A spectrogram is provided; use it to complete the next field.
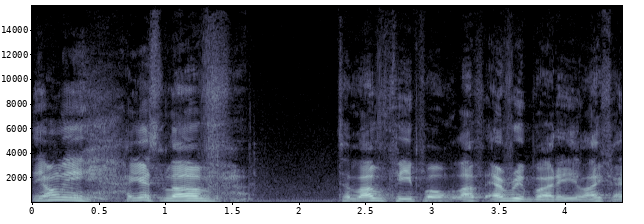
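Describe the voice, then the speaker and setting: The man's pitch moves with ordinary variation. He talks at a moderate pace. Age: 60s. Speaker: congregation member sharing at open mic. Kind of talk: personal testimony. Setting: church service with audience. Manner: halting.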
